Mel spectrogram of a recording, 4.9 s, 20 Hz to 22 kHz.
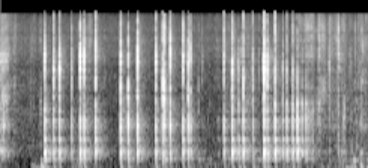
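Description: Long painted nails tap and scratch the printed cardboard faces of a book-sized manga box set filled with books, first lying on a table and then stood upright. Quick, dry taps with almost no ring come in uneven bursts, each with a hollow, boxy tone around 320 Hz and a papery, bright click on top.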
